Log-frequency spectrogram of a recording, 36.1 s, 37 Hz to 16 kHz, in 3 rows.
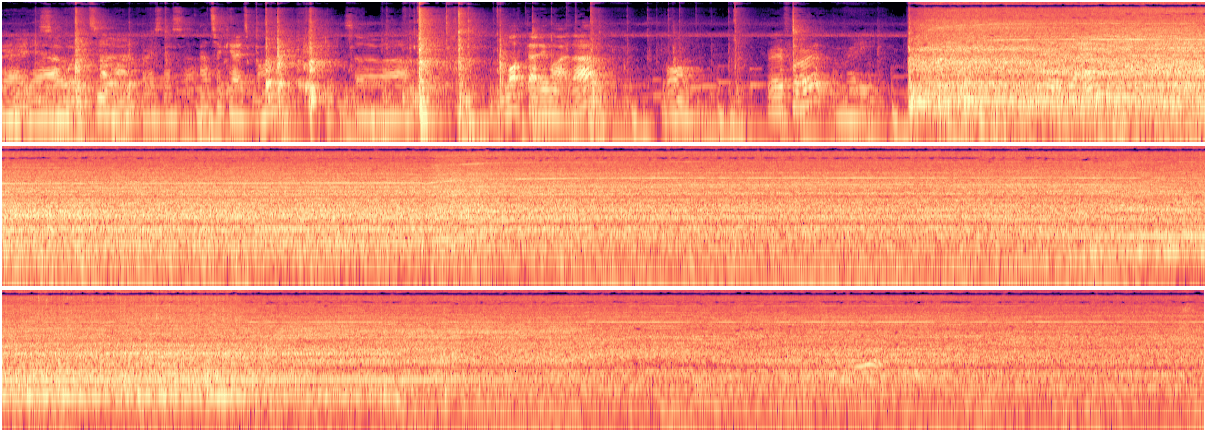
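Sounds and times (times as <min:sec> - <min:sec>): food processor motor whining: 0:08.9 - 0:36.0.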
